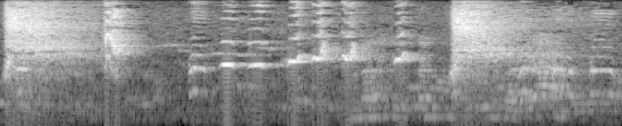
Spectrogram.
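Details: Oriental magpie-robin (kacer) song played as a lure to make lazy birds sing: short whistled notes and chirps between loud harsh hissing bursts at the start and end.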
